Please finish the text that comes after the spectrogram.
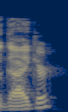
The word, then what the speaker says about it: Guyger: with her oh that that's how her name is pronounced amber Geiger hamburger yeah yeah I gotta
